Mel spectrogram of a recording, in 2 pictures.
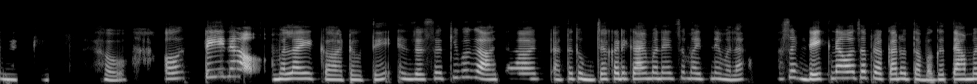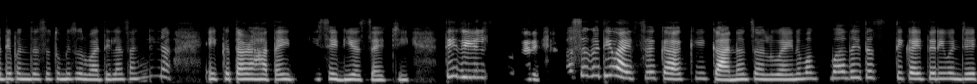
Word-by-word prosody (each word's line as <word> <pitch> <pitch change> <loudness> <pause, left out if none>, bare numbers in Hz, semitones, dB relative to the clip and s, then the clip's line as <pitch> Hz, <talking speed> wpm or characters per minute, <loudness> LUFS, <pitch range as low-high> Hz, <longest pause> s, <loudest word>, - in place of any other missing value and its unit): नक्कीच. 220 -2 -5 0.5
हो. 215 - -1 0.6
अ, 265 +1 +1 0.2
ते 355 +2 +6
ना 365 0 +2 0.4
मला 255 +2 +4
एक 245 -2 -10
आठवते. 220 0 -2 0.3
जसं 240 +3 -1
की 315 - -9
बघा 325 -5 +1
आता 255 +2 -3 0.3
आता 225 +4 -4
तुमच्याकडे 250 +2 +1
काय 255 0 +4
म्हणायचं 270 +1 -4
माहीत 260 -1 -3
नाही 265 -1 -4
मला. 220 0 -1 0.4
असं 260 -1 -2
डेक 240 +2 +7
नावाचा 295 +1 +3
प्रकार 250 -2 +2
होता 245 -2 0
बघा 220 +2 0
त्यामध्ये 240 +1 +3
पण 245 -1 0
जसं 245 +1 -3
तुम्ही 245 -1 0
सुरुवातीला 235 -1 -1
सांगितल 280 +10 -9
ना - - -5 0.4
एक 255 +1 -4
तळहाताइतकी 240 -1 +1
सीडी 230 -3 +2
असायची 210 -1 -3 0.4
ते 365 +2 +2
रील्स 325 -2 +3 0.2
वगैरे 235 -3 -2 0.3
असं 320 +6 -6
कधी 415 0 -1
व्हायचं 295 -5 +4
का 255 -4 +5
की 270 -1 -9
गाणं 220 +1 +5
चालू 230 -2 -1
आहे 230 0 +1
ना 240 - 0
मग 270 +1 -4
मध्ये 295 +1 -2
इथेच 315 0 -6
ते 280 - -2
काहीतरी 265 -1 +1
म्हणजे 255 -1 0
250 Hz, 165 wpm, -22 LUFS, 235-275 Hz, 0.6 s, डेक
